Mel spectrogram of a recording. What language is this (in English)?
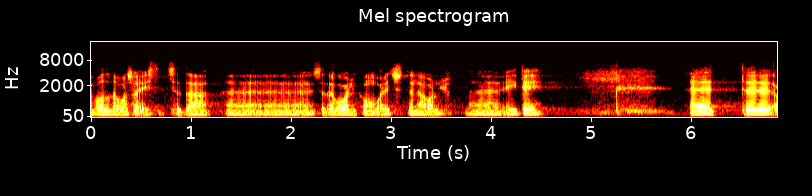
Estonian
